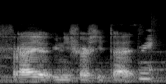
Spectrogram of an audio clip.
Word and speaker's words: Vrije Universiteit: How to pronounce it? It's the Vrije Universiteit.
